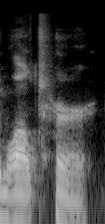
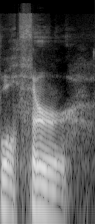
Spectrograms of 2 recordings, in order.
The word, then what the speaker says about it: Walther: Oh, speaking of hers, I think Walter might be Walter. Walter. No, it's Walther.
